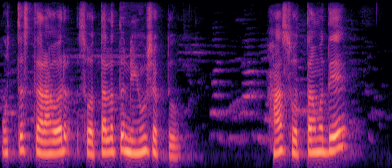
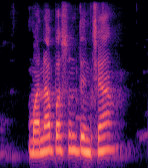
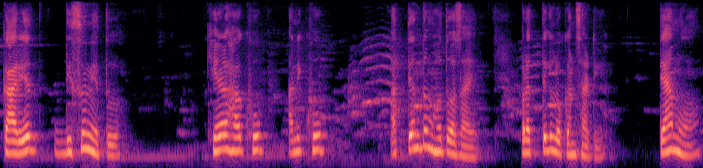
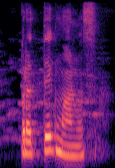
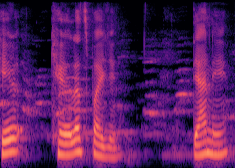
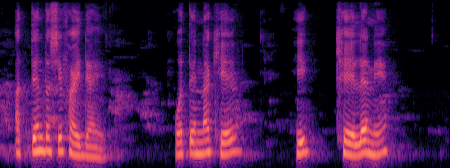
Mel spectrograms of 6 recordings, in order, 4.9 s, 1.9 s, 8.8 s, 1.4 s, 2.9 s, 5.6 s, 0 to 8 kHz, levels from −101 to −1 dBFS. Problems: constant background noise, continuous background conversations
